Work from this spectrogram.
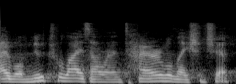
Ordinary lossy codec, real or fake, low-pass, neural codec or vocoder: MP3, 32 kbps; fake; 7.2 kHz; codec, 32 kHz, 1.9 kbps, SNAC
